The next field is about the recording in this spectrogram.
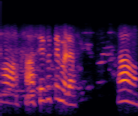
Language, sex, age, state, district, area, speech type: Kannada, female, 30-45, Karnataka, Chamarajanagar, rural, conversation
